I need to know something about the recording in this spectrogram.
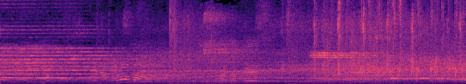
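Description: Sneakers squeak sharply on a gym floor in an echoing hall.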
